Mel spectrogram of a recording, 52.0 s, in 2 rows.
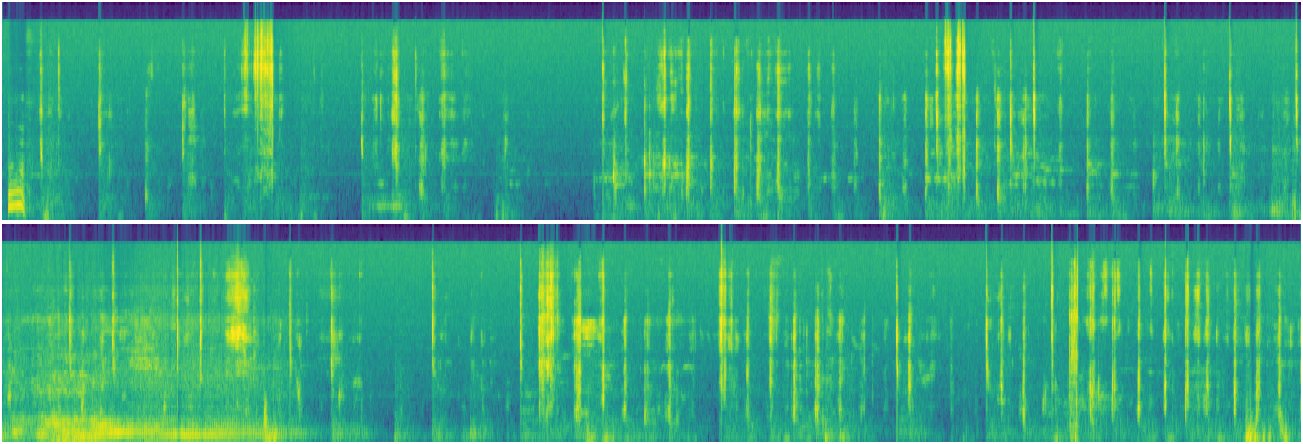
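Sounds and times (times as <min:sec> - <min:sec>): crunchy chewing: 0:01.9 - 0:05.7, 0:07.2 - 0:09.4, 0:11.9 - 0:33.3, 0:34.5 - 0:51.9
crisp crunch of biting vegetable: 0:04.6 - 0:05.6, 0:17.9 - 0:22.3, 0:36.3 - 0:44.7, 0:45.6 - 0:51.9.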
